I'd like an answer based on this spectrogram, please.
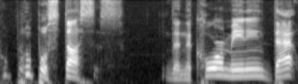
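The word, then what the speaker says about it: ὑπόστασις: This Greek word is pronounced hypostasis.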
